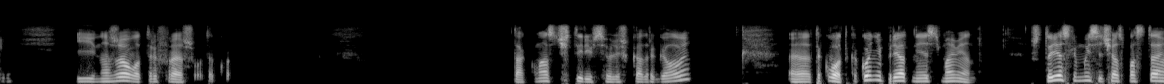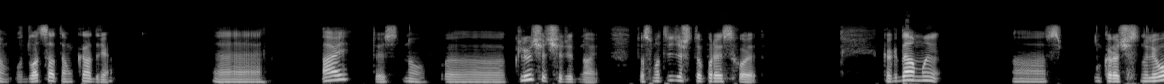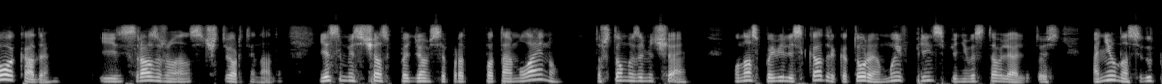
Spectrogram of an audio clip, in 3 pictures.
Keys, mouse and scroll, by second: 18.9-26.7 drag, 26.7 Right, 27.0 Right, 27.4 Right, 27.7 Right.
